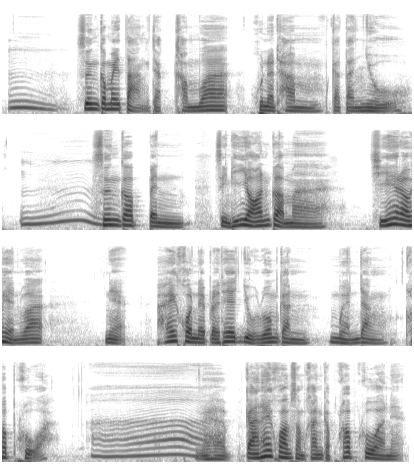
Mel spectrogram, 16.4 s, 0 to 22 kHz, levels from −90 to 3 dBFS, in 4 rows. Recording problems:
none

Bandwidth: 14 kHz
